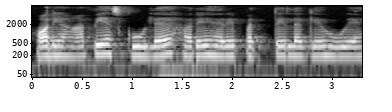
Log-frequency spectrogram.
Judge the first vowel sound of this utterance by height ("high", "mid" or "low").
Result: mid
